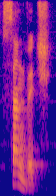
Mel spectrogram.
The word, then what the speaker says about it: sandwich: knowledge and Bridge well the letter D is also silent and some of the words such as sandwich so it's not sandwich it's sandwich or the other word is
